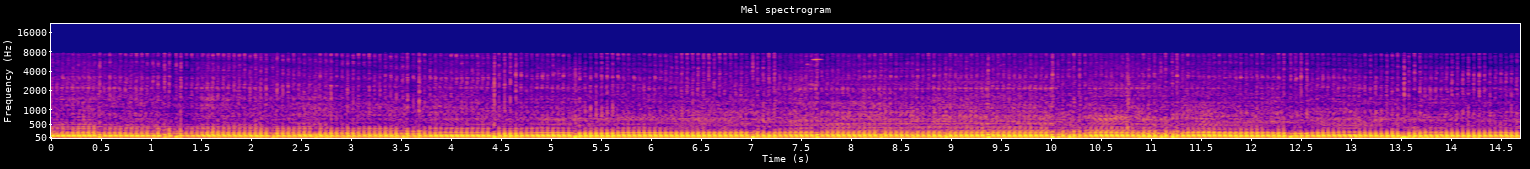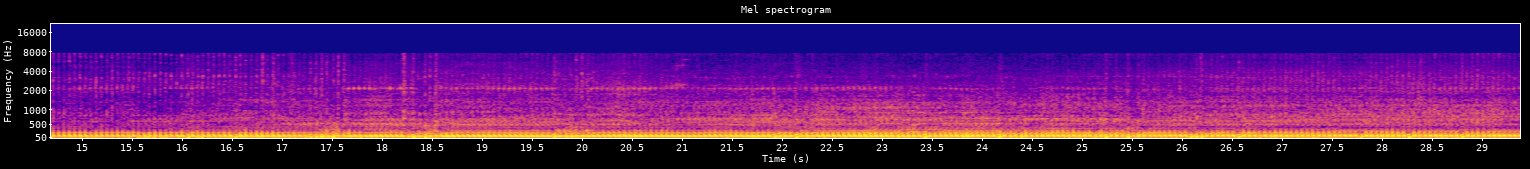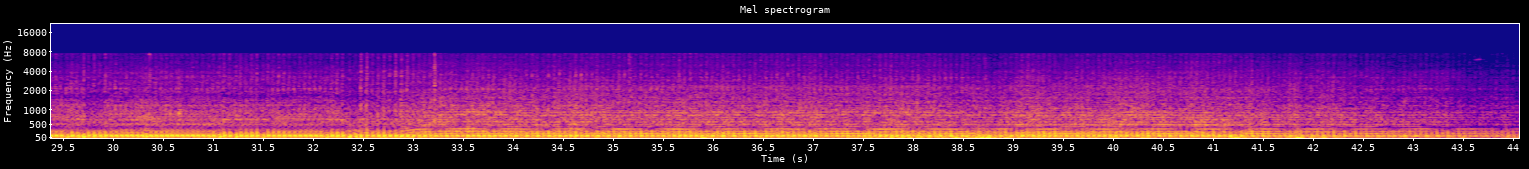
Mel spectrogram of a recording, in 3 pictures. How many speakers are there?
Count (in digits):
0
